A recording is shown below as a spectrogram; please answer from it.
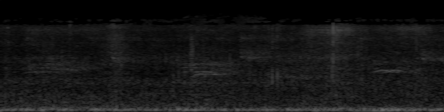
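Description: Birds chirping in short, scattered calls over a steady low rumble.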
